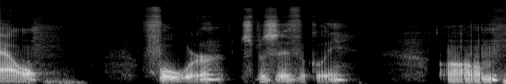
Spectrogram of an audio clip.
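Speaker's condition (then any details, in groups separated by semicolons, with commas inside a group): Spastic quadriplegic cerebral palsy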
